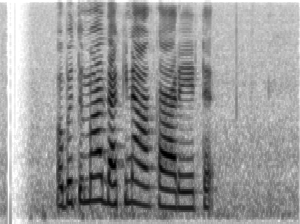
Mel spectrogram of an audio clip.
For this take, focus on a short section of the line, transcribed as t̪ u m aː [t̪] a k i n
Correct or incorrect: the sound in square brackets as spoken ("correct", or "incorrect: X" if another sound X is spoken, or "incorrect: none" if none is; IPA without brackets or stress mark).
incorrect: d̪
